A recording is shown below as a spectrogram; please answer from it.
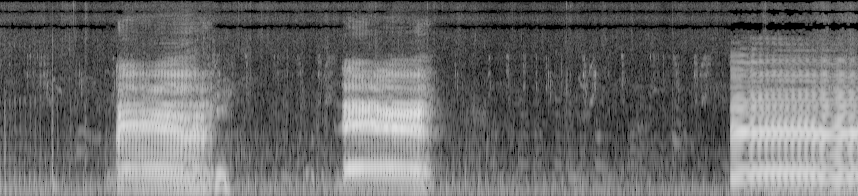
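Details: Herd of village cattle walking together to the rice fields, lowing to one another: three loud, rich, evenly pitched moos, each roughly one second, spaced a couple of seconds apart with quiet between.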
